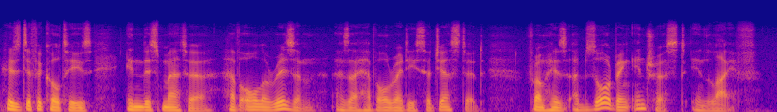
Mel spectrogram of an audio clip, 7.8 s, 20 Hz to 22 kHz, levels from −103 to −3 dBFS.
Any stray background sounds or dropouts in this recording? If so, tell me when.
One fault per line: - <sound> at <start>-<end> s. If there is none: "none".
none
